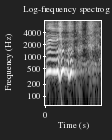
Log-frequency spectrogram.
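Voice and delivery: very high-pitched mock wail; imitated crying. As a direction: fake a high, wordless sob.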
